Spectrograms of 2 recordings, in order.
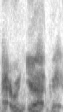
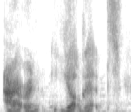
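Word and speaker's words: Eren Yeager: Guys, to the anime community, apparently I've been mispronouncing Erin Yoga's name. So a few Yogurt. of you guys have told me it's not Erin Yoga, it's actually Aaron Yogurt.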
